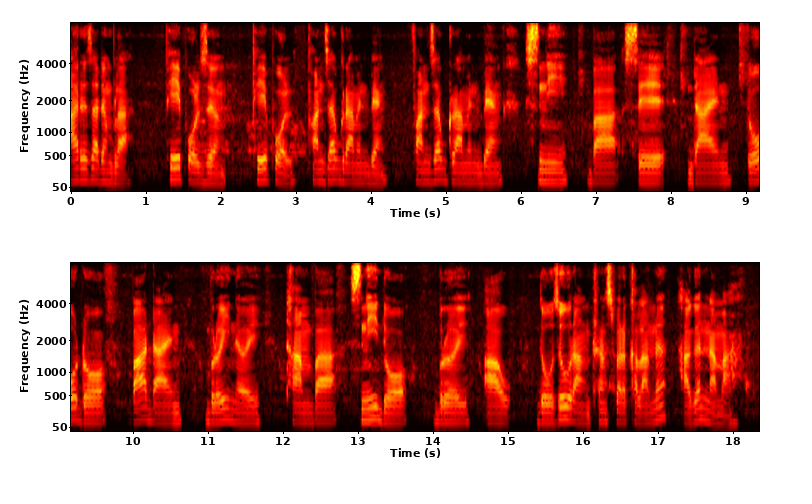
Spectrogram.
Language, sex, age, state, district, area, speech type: Bodo, male, 18-30, Assam, Kokrajhar, rural, read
